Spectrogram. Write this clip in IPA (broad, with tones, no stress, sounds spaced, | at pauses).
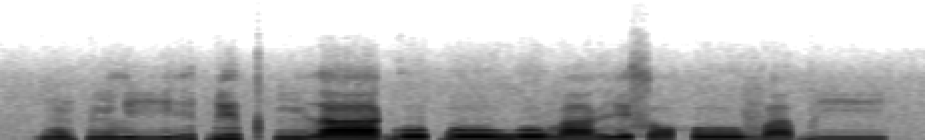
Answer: ɡʷ ũ˨ p ĩ˨ l iː˨ r ɓ ɪ˦ pʰ ĩ˨ r aː˦ ɡ o˦ ɓ oː˦ w o˦ β a˨ ɣ ɪ˦ s ɔ˨ h oː˦ v a˨ b iː˦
